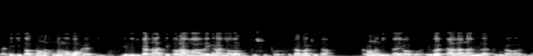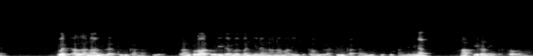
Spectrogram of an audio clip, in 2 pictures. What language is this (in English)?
Indonesian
